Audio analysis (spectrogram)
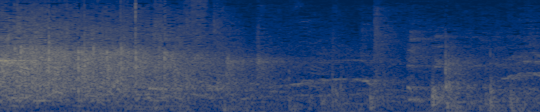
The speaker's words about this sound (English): Would you give the Lord a clap offering for all these beautiful babies? Thanks, guys.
